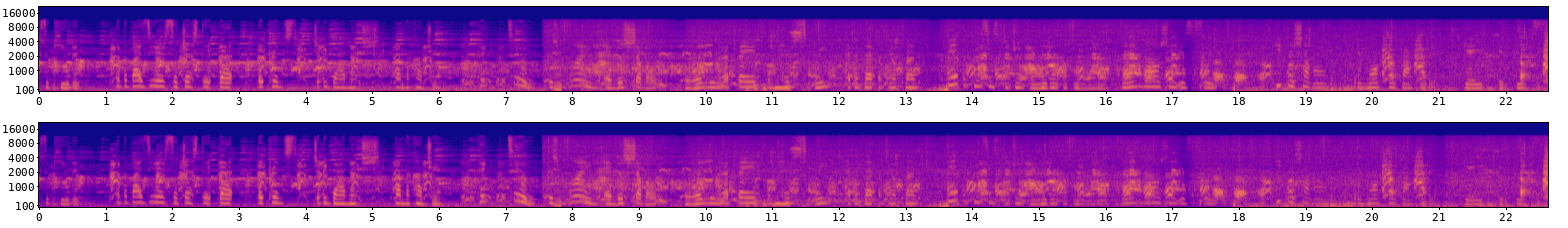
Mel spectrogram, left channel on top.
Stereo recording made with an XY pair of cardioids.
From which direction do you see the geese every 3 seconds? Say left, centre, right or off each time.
left, left, left, left, centre, centre, centre, centre.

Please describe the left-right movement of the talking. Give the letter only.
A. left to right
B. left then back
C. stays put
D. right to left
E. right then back
E.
